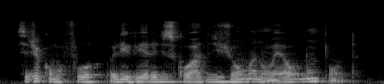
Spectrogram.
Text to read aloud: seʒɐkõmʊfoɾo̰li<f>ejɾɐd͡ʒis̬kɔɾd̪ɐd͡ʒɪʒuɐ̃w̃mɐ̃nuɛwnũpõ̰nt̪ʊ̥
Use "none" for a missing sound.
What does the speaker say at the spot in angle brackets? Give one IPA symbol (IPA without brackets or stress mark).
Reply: v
